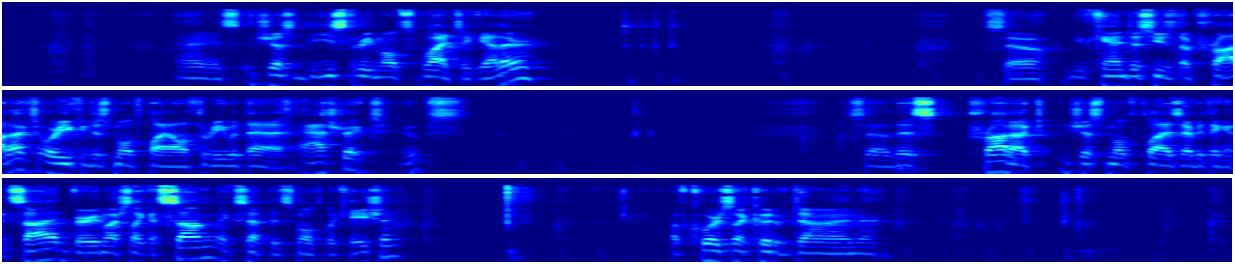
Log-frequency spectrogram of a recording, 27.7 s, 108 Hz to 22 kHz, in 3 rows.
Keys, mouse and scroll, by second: 0.0-0.1 typing, 4.3-5.4 typing, 6.4 Down, 11.2 Return, 12.3 click, 12.7 click, 13.8 typing, 15.8 Tab, 18.3-20.4 drag, 22.1 Return, 23.6-26.3 drag, 24.3 =, 27.1 typing, 27.3 click.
